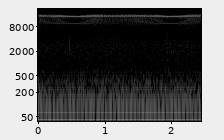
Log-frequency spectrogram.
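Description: A pause with only room tone: a steady low electrical hum, with no distinct sound.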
